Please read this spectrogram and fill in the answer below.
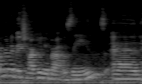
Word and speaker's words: zine: to make them so what is a zine that is spelled Zi and e it is like magazine but just the last part of the word zine started in the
